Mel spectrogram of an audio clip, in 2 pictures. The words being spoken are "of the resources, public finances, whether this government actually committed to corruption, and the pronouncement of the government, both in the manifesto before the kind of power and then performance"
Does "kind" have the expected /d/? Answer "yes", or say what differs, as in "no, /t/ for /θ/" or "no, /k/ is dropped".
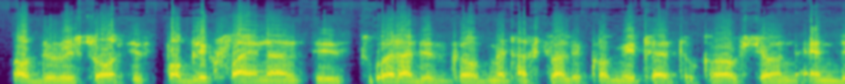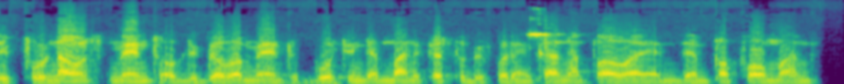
no, /d/ is dropped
